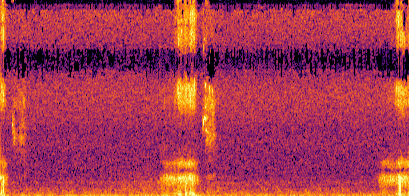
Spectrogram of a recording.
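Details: Hana, a black one-year-old female Pomeranian, asleep and snoring: two hoarse rasping breaths about three seconds apart, the first longer and rougher, in a quiet indoor setting.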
